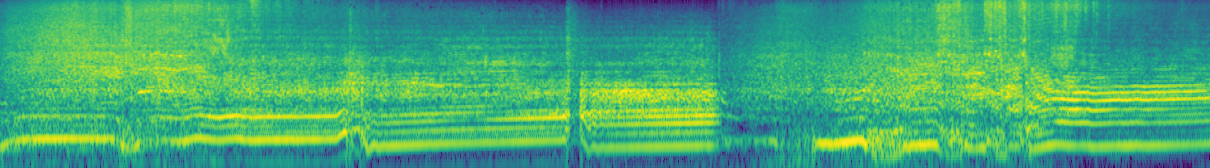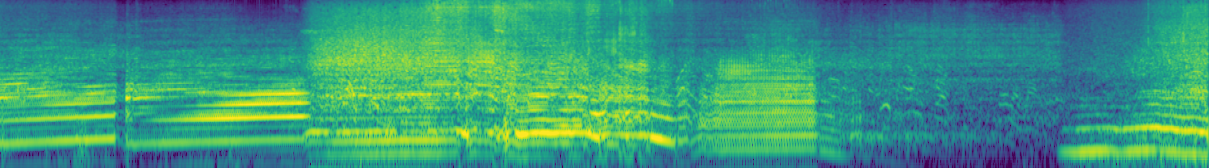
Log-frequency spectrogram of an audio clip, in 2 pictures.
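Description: Rally cars driven flat out on a gravel stage one after another, among them a Subaru Impreza and a Renault Mégane coupé. Each engine climbs in pitch, drops sharply at a gear change and climbs again, over and over. The sound dips quieter a few seconds before the end, then the next car comes on loud.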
